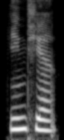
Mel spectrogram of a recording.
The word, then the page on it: 阴天: yīn tiān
